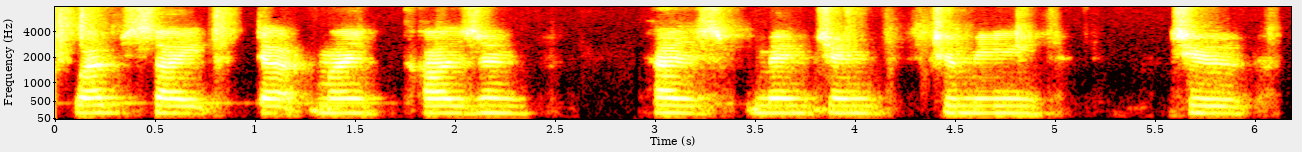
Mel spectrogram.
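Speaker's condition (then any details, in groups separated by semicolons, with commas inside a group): Aphasia; caused by functional neurological disorder, stroke ruled out, diagnosed first hospital day, FND intermittently affects walking; speech regained after practicing in hospital therapy, hospitalized twice, ice pack on forehead, fidget toys; lost speech suddenly on waking for about five months, writing skills also declined, used whiteboard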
